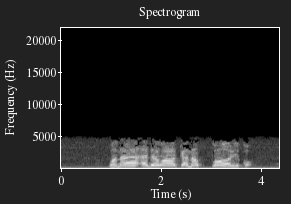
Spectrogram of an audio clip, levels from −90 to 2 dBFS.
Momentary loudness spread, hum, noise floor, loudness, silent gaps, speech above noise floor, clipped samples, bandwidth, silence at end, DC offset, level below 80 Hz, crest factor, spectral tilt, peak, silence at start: 14 LU; none; -42 dBFS; -16 LUFS; none; 25 dB; under 0.1%; 4.9 kHz; 0.55 s; under 0.1%; -44 dBFS; 14 dB; -9.5 dB/octave; -4 dBFS; 0.95 s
